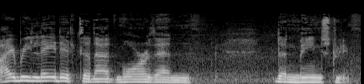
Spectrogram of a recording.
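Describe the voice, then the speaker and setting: In a Canadian accent, a man speaks in a relaxed tone over noticeable background noise. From Canada, Alberta and northern British Columbia. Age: 60s. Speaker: construction worker and amateur painter. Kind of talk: interview. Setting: radio studio. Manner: relaxed, hesitant with many fillers.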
